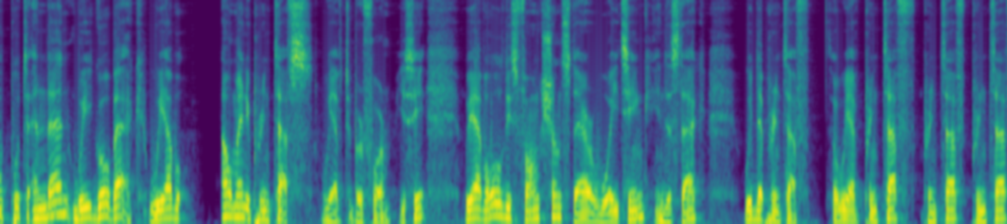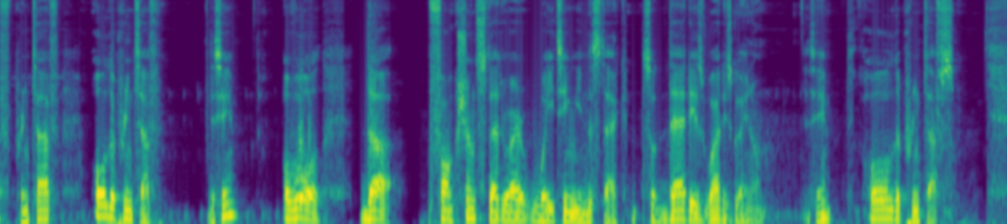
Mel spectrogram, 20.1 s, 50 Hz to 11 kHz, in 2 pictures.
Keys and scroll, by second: 18.6-19.5 typing.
